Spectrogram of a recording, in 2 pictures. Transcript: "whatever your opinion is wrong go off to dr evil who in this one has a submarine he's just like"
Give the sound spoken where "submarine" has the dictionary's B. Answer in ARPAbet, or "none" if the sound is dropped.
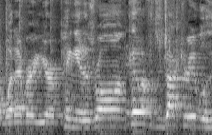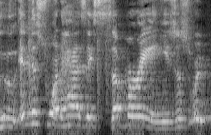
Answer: B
